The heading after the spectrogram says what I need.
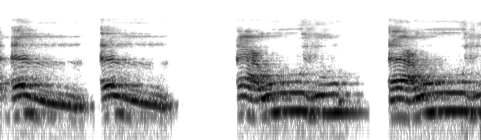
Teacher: ويخرج صوت الذال واضحا ويجري معه الصوت بدون خروج نفس، يعني الذال مجهورة وليست مهموسة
